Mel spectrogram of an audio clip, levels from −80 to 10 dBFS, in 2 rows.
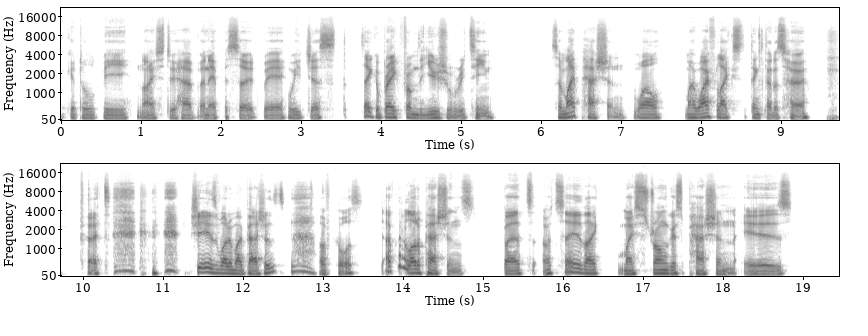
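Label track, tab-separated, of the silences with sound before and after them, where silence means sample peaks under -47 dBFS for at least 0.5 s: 5.390000	6.130000	silence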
